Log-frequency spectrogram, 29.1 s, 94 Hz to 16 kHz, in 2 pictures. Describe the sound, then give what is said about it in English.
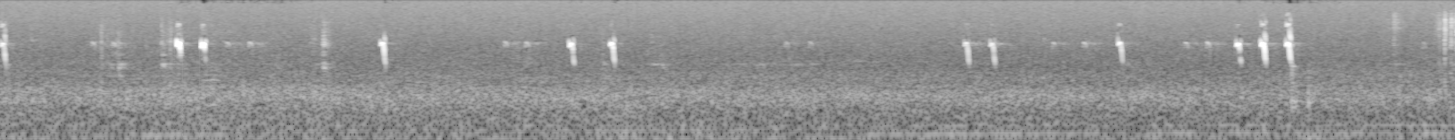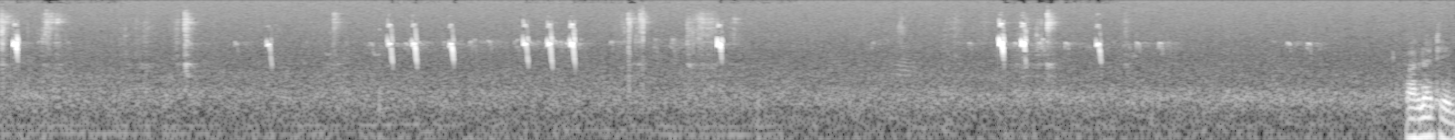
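A bird, recorded as bird 519, gives short, high, chirping calls again and again at irregular intervals, sometimes in quick clusters, over a steady low rumble and hiss of background noise. “Recording bird 519 again.”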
